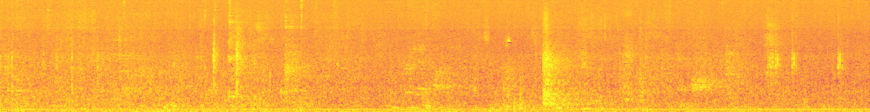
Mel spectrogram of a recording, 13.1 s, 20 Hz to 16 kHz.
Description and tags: Concert Hall Static Ambiance 1
This recording was taken during a performance at the Colorado Symphony on January 28th (2017). Recorded with a black Sony IC voice recorder.
quiet, static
